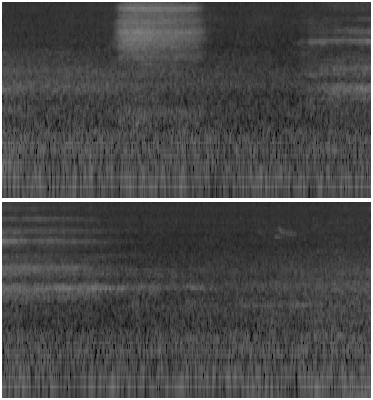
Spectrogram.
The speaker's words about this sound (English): Breathing, lighten the load. Breathing deeply. Mind still. Heart open.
